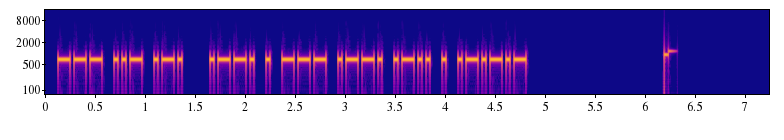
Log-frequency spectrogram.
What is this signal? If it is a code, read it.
Morse code, heard as a keyed tone, about 30 wpm, 700 Hz. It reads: OUR PEOPLE.
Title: Sentences from Top 1000 Words - Review Part 5 - 30wpm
